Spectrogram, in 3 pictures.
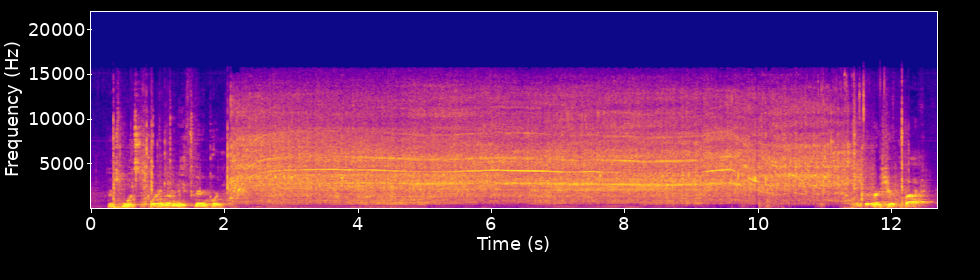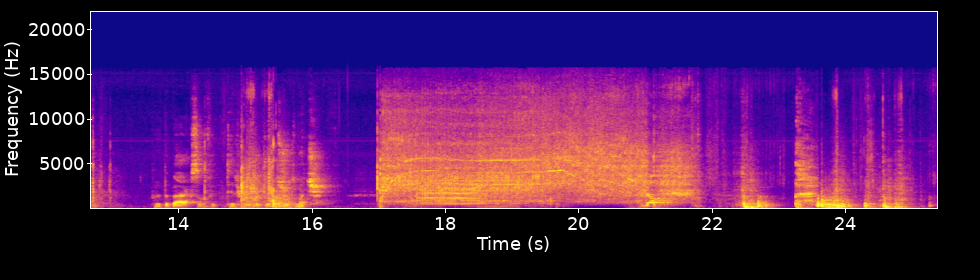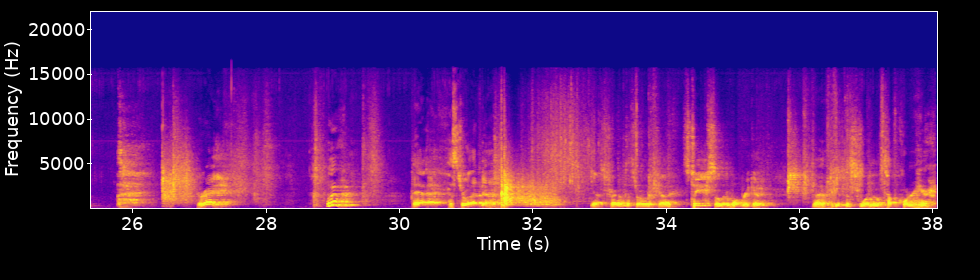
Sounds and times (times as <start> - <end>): Speech: 0.3 - 2.1, 11.0 - 12.7, 13.6 - 16.4, 20.9 - 21.4, 27.0 - 27.6, 30.2 - 31.6, 32.9 - 38.0
Wood: 2.1 - 13.0, 17.0 - 25.5, 31.4 - 32.8.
